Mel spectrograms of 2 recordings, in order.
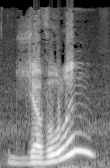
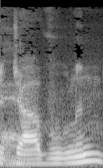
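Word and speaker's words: Jävulen: For Javulen, DJ A with an umlaut VULEN, And the A is pronounced as in San. – San. So Javulen. Javulen.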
